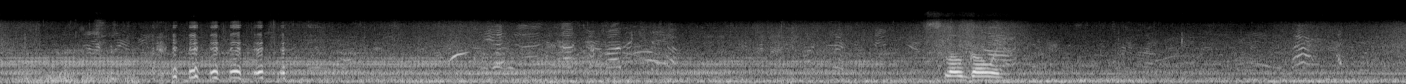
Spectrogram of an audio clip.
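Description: Beach ambience: scattered voices and calls of people in and around the water over a steady background rumble with a constant hum. A louder shout or call stands out about two-thirds of the way in.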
